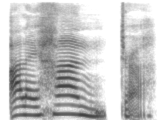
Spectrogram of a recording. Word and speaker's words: Alejandra: For the record, I just pronounce it Alejandra, but I usually tell people to call me. I say it the easy gringo way.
